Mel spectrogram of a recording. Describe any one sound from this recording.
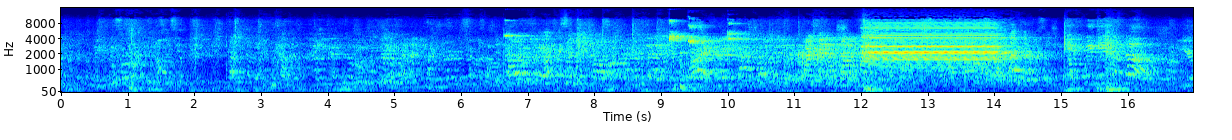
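A volleyball thumps as players hit it.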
